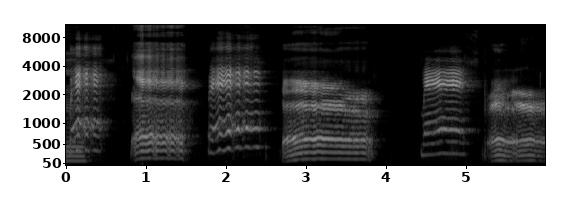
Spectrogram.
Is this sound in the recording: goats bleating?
yes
